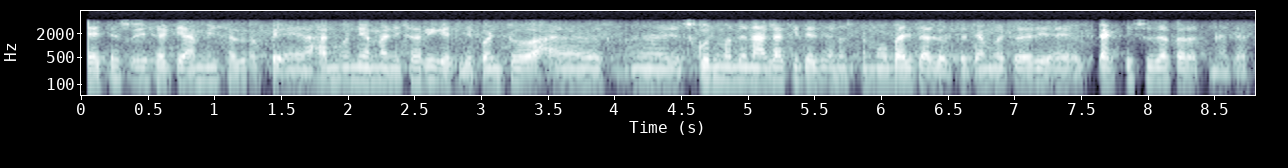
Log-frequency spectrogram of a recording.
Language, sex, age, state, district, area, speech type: Marathi, male, 18-30, Maharashtra, Sindhudurg, rural, conversation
